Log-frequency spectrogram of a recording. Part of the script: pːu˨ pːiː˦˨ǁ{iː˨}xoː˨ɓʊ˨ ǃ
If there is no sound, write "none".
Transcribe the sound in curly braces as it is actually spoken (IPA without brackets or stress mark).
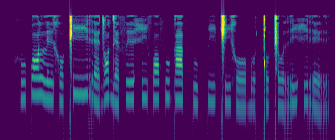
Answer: iː˦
